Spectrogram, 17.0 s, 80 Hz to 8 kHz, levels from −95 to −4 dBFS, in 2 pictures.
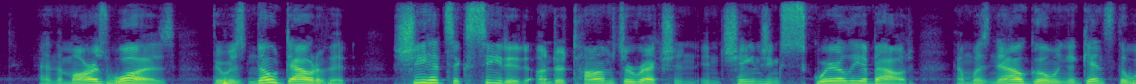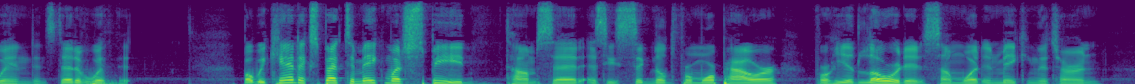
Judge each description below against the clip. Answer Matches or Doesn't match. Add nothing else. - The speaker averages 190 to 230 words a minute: Matches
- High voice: Doesn't match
